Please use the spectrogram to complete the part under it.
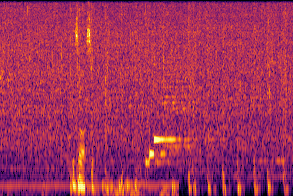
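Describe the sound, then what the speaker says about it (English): Rain in the video game Satisfactory, a faint, steady patter under game tones and a short spoken remark, with scattered droplet taps toward the end. "It's raining kittens and puppies out there."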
